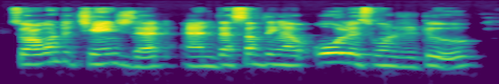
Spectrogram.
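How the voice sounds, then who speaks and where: A man from Sri Lanka answers interview questions conversationally, often halting and repeating words mid-phrase. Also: high voice. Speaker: podcast guest, recruitment company founder.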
